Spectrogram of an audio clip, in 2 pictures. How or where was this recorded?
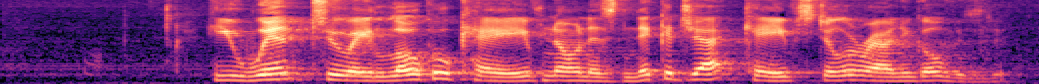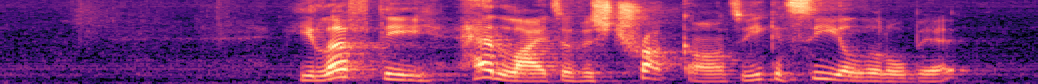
large echoing room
